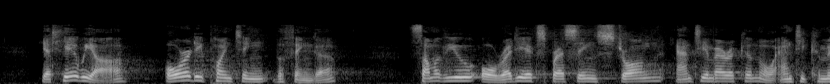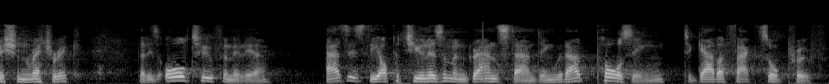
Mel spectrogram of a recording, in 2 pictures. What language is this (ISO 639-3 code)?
eng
